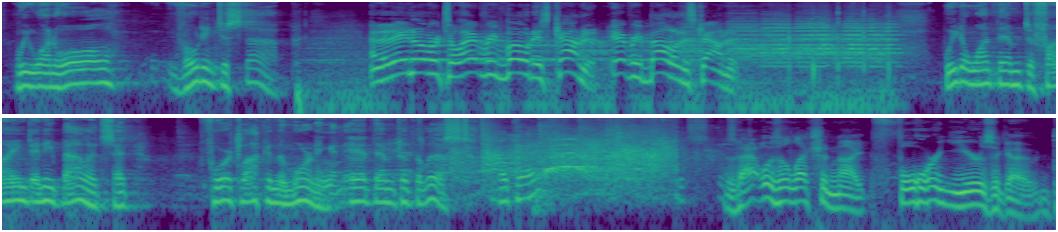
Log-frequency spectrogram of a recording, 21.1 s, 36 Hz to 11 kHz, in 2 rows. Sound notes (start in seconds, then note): 6.4 horns honk; 7.2 audience applauds; 16.2 audience applauds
